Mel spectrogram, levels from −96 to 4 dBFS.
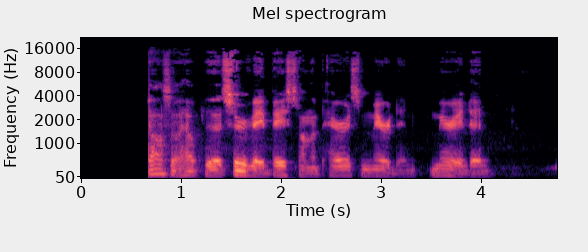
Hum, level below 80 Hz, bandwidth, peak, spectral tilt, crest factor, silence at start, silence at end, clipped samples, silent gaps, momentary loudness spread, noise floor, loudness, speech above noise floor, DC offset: none; -68 dBFS; 16 kHz; -8 dBFS; -3 dB/octave; 22 dB; 0.65 s; 0.7 s; under 0.1%; none; 12 LU; -77 dBFS; -26 LUFS; 50 dB; under 0.1%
